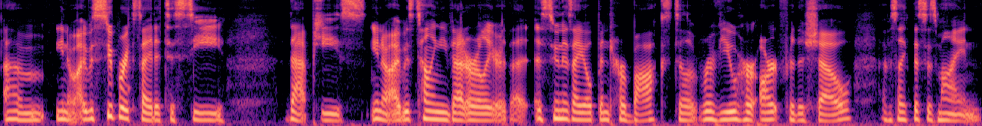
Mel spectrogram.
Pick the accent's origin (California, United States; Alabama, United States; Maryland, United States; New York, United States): New York, United States; now in Los Angeles, United States; I'm from New York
